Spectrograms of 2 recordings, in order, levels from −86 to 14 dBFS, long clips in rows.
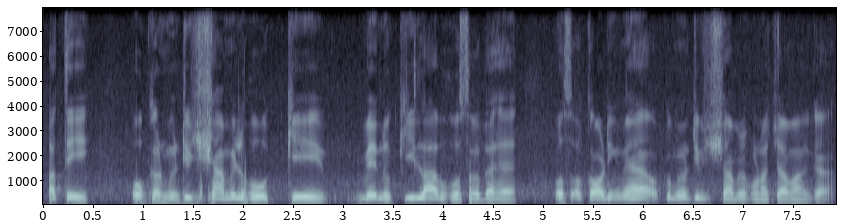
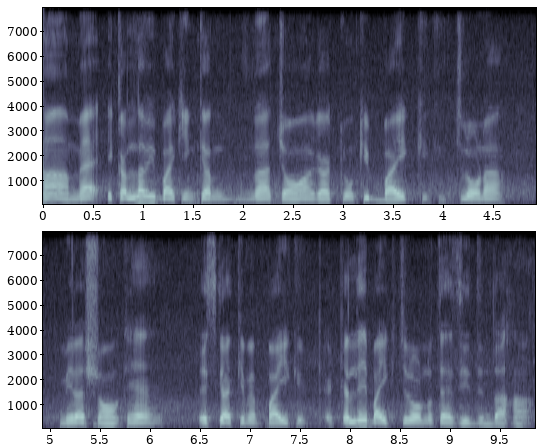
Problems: background sounds at intervals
